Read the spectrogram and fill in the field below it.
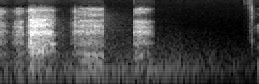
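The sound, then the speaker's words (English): A person gasps for breath in three ragged, strained pulls, the first the loudest, then the breathing fades into quiet. Alone, with no talking. “like trying to gra- gasp for breath.”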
